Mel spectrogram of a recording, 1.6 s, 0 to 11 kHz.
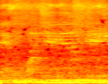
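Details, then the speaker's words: Sharp SG 220 stereo after repair of popping and crackling noise, playing music steadily and cleanly with full bass and no pops, crackle or contact noise; left channel slightly more muffled than right. "você vai reparar que não tem nenhum chatinho nenhum Riquinho nenhuma contato nada como você saiu da Caixa"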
